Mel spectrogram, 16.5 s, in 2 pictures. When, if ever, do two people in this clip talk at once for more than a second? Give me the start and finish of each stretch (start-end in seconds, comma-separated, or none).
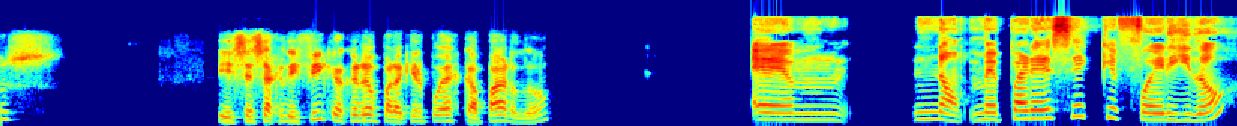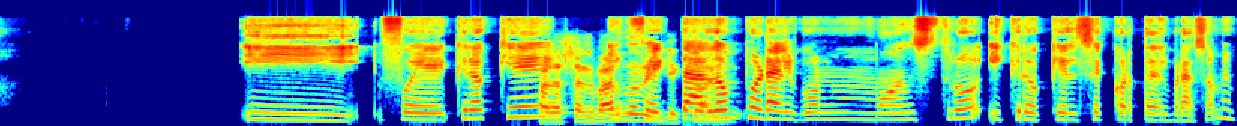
11.8-13.2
